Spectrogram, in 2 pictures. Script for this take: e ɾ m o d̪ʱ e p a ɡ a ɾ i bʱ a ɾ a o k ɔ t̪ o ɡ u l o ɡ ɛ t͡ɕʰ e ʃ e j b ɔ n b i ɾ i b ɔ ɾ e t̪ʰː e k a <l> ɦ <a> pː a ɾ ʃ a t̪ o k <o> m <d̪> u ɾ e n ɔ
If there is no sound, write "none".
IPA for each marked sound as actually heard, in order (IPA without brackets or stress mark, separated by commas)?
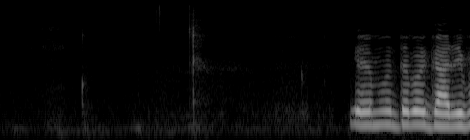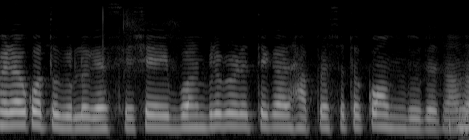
ɾ, a, ɔ, d̪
